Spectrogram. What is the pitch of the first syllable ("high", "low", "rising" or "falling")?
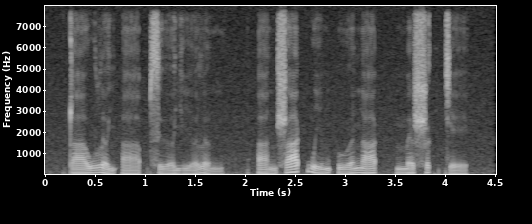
rising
